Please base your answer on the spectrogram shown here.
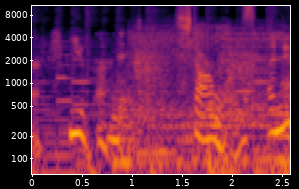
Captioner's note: light saber sounds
